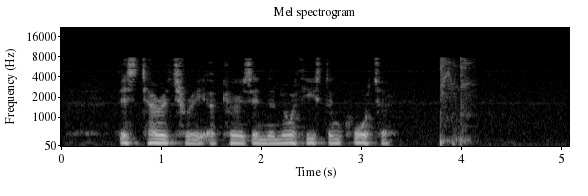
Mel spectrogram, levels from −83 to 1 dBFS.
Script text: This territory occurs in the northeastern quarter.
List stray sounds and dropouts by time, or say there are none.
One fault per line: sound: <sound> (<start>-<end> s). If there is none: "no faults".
sound: thud (3.8-4.2 s)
